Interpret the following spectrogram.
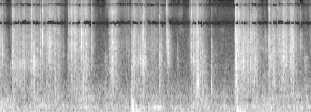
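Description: Faint crinkling of small clear plastic zip-lock bags of diamond painting drills being picked up and shuffled on a table, in scattered soft rustles.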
